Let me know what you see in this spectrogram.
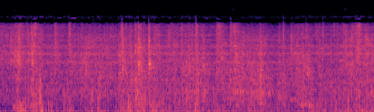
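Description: Empty log wagons of a freight train rolling past, their wheels rumbling on the rails with many irregular knocks and rattles.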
